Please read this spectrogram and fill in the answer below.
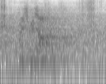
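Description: A man speaking into a microphone, his voice carried over loudspeakers.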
